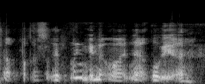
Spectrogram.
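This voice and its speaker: A man's voice: high-pitched, sing-song, a little fast, creaky, fairly bright tone, heavily acted. A man playing a hurt, trusting husband and younger brother in an emotive Filipino radio drama, earnest and wounded. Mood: sorrowful. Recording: dull lo-fi audio, faint noise.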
